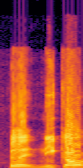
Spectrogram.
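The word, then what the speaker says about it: Neco: bit of a a nico pulsar run here is it nico or neko what is he oh he's it's nico he's from wales i don't think it's pronounced differently ah no one of ones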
